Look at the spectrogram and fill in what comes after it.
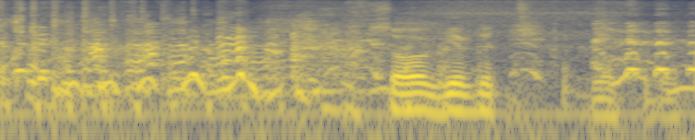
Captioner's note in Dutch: Gelach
